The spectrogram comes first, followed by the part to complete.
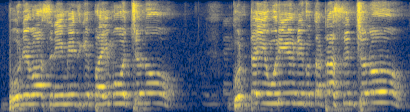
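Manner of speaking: sustained, ringing prophetic proclamation; preaching. Acted. Preacher warning earth's inhabitants from scripture, full preaching voice. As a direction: proclaim it like a warning, stretching the endings.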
